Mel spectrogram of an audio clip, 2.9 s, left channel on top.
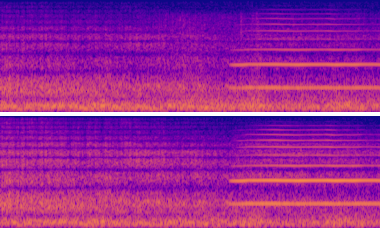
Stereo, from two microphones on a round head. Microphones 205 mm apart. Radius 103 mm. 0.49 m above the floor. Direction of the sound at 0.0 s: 50° right (ahead or behind).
